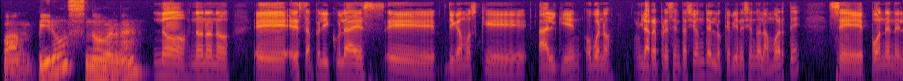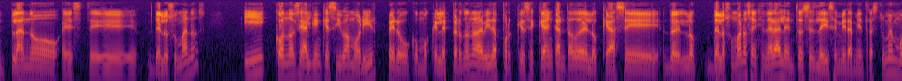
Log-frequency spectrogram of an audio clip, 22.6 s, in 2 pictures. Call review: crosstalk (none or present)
none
